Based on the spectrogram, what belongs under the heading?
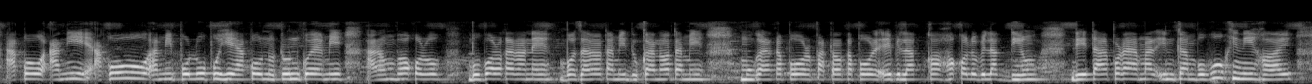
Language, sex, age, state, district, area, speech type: Assamese, female, 45-60, Assam, Kamrup Metropolitan, urban, spontaneous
